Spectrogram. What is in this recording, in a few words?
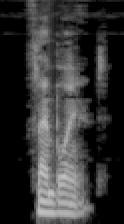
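"flamboyant", Australian English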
